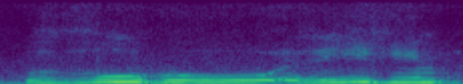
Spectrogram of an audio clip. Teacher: ظہورہم، وا کو پور بھی پڑھیں گے، وا کے اوپر ہونٹوں کو گول کیجیے، ضمہ ہے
